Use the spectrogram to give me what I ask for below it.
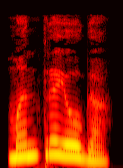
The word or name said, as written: ಮಂತ್ರಯೋಗ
